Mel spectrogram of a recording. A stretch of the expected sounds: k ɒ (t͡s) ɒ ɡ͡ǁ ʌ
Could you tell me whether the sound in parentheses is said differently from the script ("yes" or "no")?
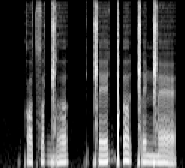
no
